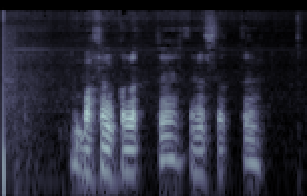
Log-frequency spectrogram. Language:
Bashkir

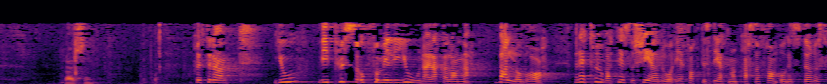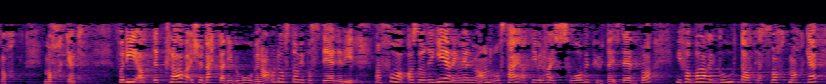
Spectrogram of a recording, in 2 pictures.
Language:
Norwegian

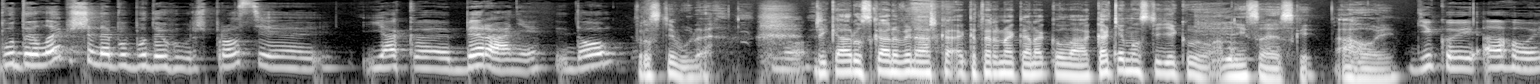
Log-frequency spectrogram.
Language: Czech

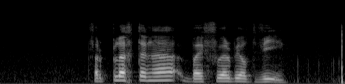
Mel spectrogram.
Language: Afrikaans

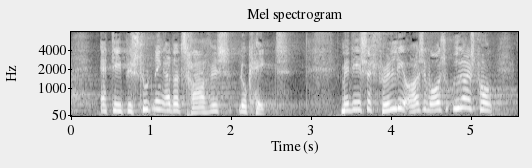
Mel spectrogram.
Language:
Danish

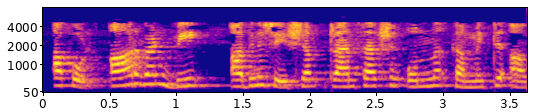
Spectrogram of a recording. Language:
Malayalam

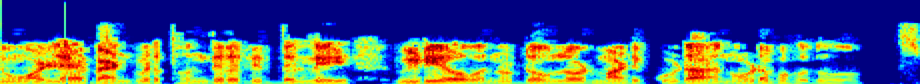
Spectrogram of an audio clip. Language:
Kannada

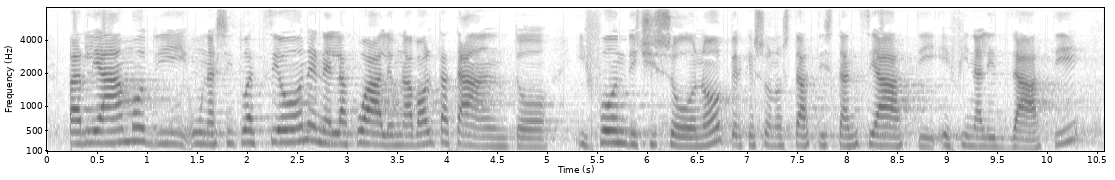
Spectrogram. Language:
Italian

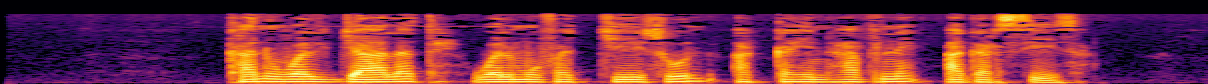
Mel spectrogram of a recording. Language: Oromo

